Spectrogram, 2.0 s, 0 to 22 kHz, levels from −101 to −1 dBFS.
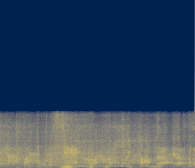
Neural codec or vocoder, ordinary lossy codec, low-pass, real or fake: codec, 16 kHz, 0.8 kbps, ZipCodec; none; 7.2 kHz; fake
